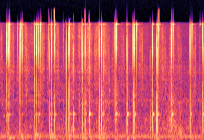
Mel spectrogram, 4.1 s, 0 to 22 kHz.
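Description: Long acrylic nails tap a small, hollow, rainbow-glazed ceramic shot glass resting on a towel, striking both its base and body. About eighteen light, bright clicks come in an uneven rhythm, each with a faint ringing tone around 750 Hz that dies away almost at once.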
